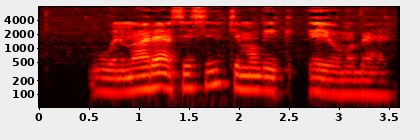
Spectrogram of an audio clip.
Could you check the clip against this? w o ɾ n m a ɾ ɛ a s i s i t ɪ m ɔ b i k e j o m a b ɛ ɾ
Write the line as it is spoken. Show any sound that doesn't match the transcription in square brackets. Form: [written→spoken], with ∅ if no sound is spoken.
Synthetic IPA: w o [ɾ→∅] n m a ɾ ɛ a s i s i t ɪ m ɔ [b→ɡ] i k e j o m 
